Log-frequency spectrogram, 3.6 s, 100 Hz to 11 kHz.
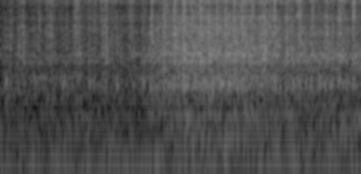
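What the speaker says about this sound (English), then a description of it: "And this is the sewing machine right here." A Kansai DFB1404-P chain stitch sewing machine runs steadily at speed, a rapid even mechanical whir and clatter, close up and continuous with no talking.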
